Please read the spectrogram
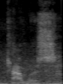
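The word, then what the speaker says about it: Cambois: out where this is this is called cameras cameras beach it's another one of those northumberland place names that is spelt differently to how it sounds i mean a lot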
